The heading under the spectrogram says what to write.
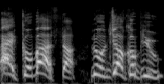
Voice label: coward, Italian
